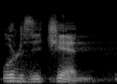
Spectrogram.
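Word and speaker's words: Urziceni: It's pronounced Urzichin, is the town where they're at.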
